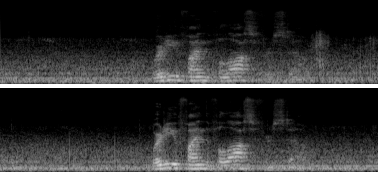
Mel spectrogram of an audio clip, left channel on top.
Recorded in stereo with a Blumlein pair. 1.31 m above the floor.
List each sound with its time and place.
1.5 s a man speaking: 45° right, 0.8 m; by 3.2 s 70° right, 1.5 m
